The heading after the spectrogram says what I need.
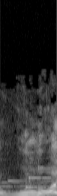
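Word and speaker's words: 无那: 它准确读音应该是无挪金龟万里愁，但我读的时候我现在也读无那金龟万里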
